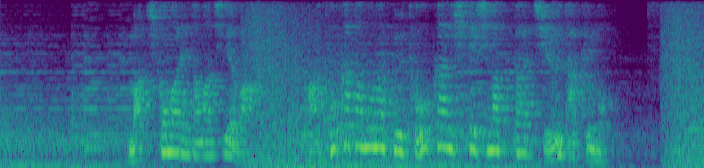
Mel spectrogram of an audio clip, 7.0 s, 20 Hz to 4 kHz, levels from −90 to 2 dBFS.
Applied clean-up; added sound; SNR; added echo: none; Explosion; 11 dB; reverberation time 0.6 s.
